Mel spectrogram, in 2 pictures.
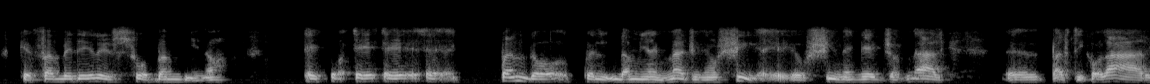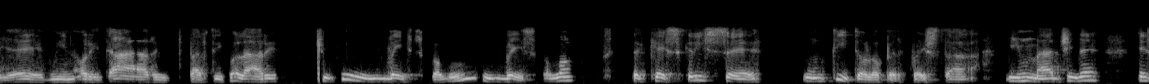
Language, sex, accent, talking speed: Italian, male, native, 110 wpm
